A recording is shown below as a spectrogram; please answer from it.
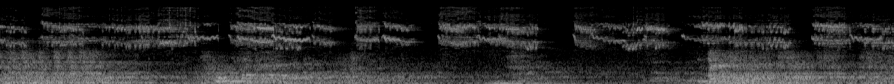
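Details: Australian budgerigars about to come out of a nest box chatter nonstop in a dense mix of high warbles, chirps and squeaky twitters over a low rumble.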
